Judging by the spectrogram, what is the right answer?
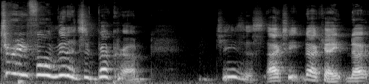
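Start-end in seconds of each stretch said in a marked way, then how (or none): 0.0-2.7 raised pitch, higher and louder. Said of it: "I say that in a high-pitched voice".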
